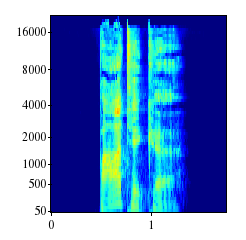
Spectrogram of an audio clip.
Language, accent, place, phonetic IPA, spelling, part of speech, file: German, Germany, Berlin, [ˈbaːtɪkə], batike, verb, De-batike.ogg
- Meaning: inflection of batiken: 1. first-person singular present 2. first/third-person singular subjunctive I 3. singular imperative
